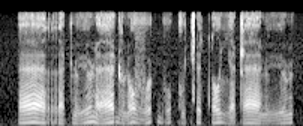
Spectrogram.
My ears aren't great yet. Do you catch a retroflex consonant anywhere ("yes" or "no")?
yes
